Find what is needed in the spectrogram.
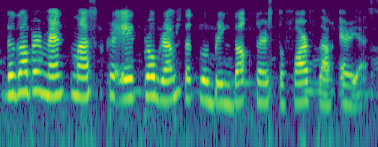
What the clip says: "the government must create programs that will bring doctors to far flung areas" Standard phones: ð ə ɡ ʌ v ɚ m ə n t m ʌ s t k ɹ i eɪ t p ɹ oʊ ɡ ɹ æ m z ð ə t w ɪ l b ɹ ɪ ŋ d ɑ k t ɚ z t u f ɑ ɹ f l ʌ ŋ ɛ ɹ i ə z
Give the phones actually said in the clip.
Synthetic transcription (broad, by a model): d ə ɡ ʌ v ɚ m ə n t m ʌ s t k ɹ i eɪ t p ɹ oʊ ɡ ɹ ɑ m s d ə t w ɪ l b ɹ ɪ ŋ d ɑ k t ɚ s t u f ɑ ɹ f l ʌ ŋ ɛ ɹ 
